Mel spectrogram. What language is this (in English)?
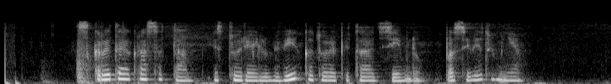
Russian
